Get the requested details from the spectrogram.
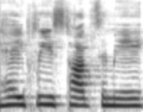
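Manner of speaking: ordinary delivery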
